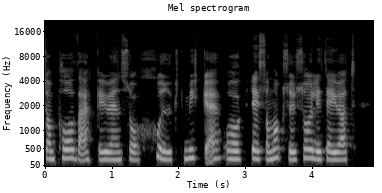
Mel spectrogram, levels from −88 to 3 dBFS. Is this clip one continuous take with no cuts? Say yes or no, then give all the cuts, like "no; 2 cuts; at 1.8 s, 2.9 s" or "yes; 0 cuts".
no; 1 cut; at 3.0 s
